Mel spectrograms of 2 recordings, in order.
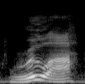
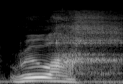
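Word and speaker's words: רוח: your body pronounces it Ru you have to actually say the word now you're going to make fun of me in Hebrew you actually it's like a Scottish H you pull that H out in Hebrew R is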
